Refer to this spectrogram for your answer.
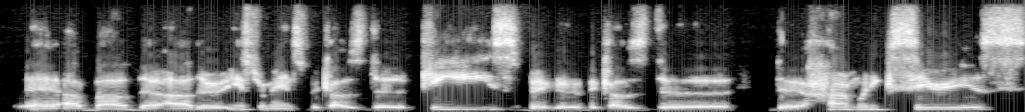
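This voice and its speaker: A man with a non-native accent talks at a very slow pace, his loudness very even throughout. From Brazil. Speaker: musician and composer. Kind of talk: interview. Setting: phone call. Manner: halting.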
